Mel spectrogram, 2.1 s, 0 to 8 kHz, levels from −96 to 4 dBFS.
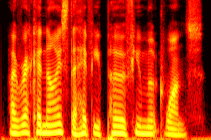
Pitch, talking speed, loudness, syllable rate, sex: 145 Hz, 200 wpm, -18 LUFS, 6.8 syllables/s, male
